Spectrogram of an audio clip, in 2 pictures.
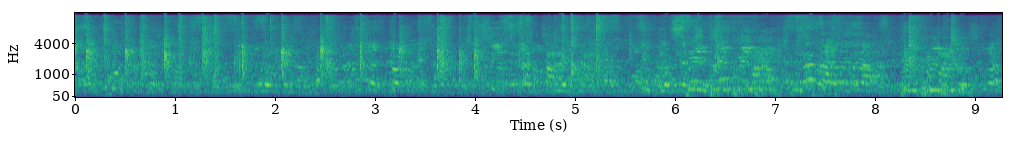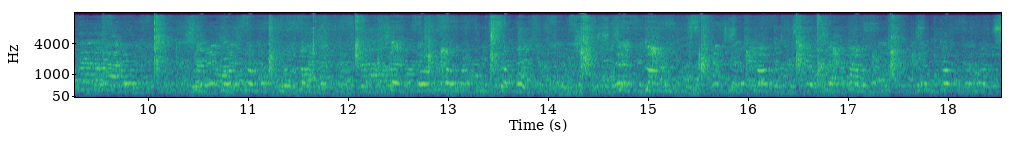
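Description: Hands clap in a steady rhythm.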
